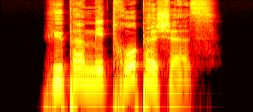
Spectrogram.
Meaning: strong/mixed nominative/accusative neuter singular of hypermetropisch
- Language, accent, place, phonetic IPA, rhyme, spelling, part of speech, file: German, Germany, Berlin, [hypɐmeˈtʁoːpɪʃəs], -oːpɪʃəs, hypermetropisches, adjective, De-hypermetropisches.ogg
